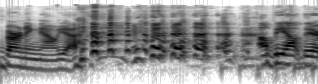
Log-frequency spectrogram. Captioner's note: both laughing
